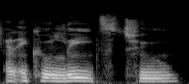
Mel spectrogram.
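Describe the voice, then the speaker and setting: Slow, earnest Taiwanese woman. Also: deep voice, monotone, warm tone. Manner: earnest, deliberate, with halting restarts. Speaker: motivational vlogger. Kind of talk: reflective motivational monologue.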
